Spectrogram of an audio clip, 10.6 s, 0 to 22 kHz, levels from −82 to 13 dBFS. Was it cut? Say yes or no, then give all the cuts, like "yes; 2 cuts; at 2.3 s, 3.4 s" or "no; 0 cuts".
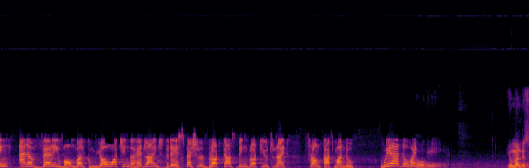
no; 0 cuts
